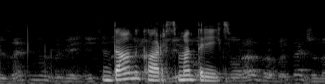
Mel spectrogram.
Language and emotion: Russian, neutral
